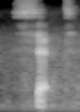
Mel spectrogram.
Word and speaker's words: sept: get into it so seven would be set like you set the table set set that's seven so we'll go from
